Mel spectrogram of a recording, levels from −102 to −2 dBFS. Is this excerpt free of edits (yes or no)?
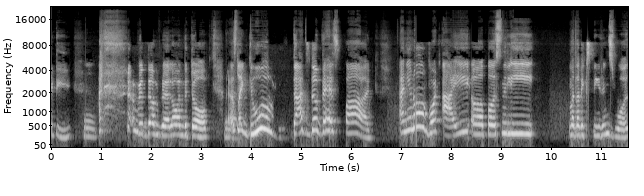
yes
